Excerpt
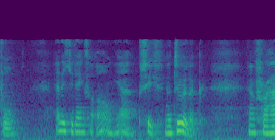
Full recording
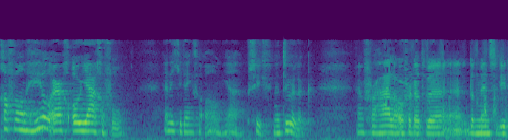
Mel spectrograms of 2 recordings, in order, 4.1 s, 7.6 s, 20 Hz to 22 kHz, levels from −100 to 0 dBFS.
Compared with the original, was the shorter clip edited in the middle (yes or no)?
no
